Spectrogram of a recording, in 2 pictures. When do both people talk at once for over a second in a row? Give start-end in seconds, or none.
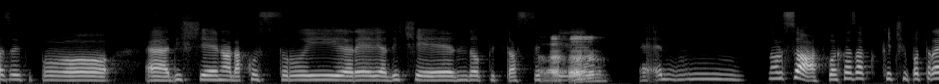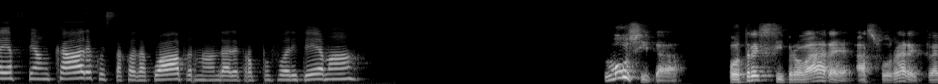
none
